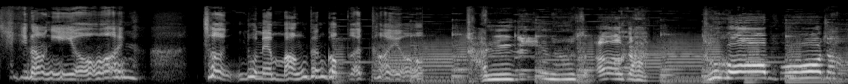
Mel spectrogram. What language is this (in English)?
Korean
